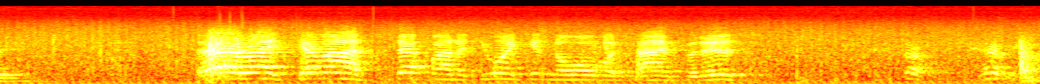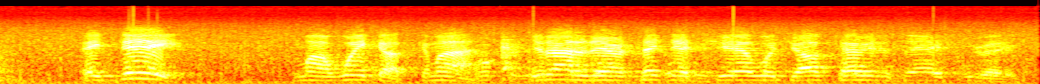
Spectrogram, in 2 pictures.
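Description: Several men talk and shout with animation.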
